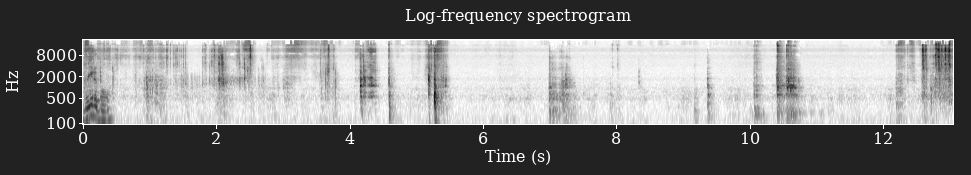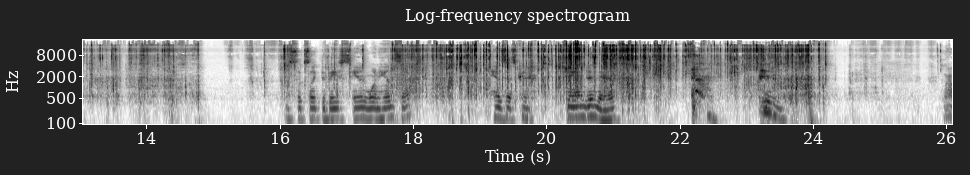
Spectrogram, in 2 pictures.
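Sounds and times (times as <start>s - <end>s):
packaging rustling: 0.0s - 3.8s, 12.3s - 14.8s, 15.5s - 25.1s.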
